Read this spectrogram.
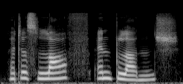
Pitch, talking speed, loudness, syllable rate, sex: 255 Hz, 165 wpm, -16 LUFS, 3.2 syllables/s, female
